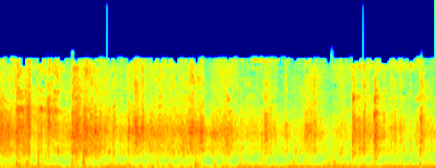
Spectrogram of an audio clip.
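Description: Rehman Baba Express passenger coach running along the track: a steady, loud rumble of wheels on rail with irregular clicks and clatter over the rail joints.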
